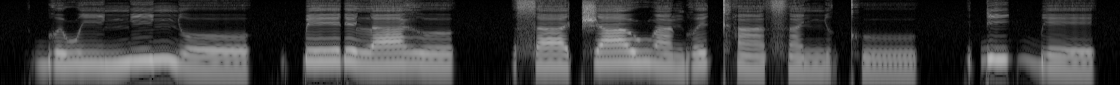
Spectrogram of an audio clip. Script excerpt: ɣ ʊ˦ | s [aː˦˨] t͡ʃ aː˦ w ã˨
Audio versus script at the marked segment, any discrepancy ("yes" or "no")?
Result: yes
